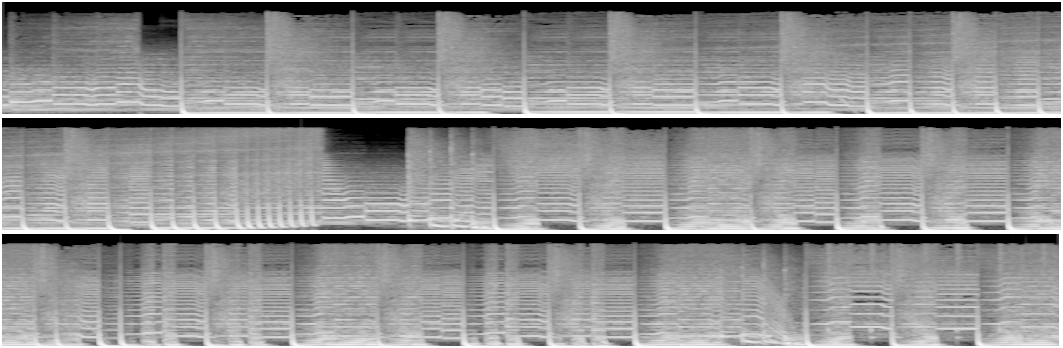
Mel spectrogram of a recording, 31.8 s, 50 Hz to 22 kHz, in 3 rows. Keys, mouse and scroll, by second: 1.6 Tab, 1.6 scroll down 1, 12.3 click, 12.3 middle click, 17.6 ctrl+KP_Add, 23.0 ctrl+click, 28.3 Tab, 28.3 middle click, 28.3 scroll up 1, 28.4 middle click, 29.1 click, 29.9 middle click.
